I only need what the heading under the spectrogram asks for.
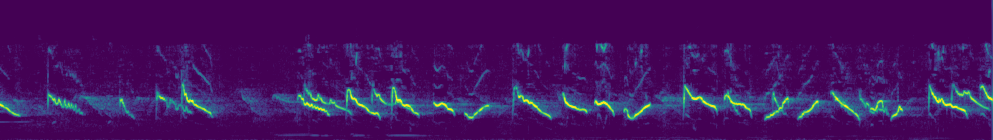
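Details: Oriental white-eye lure call to bring wild white-eyes in: lively high chirps, starting sparse and building into a steady chatter of sharp zigzag notes, with faint lower tones beneath.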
